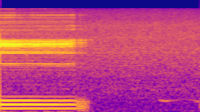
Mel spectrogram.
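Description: A man's voice holding one steady, drawn-out hesitation vowel for just under a second. Then it stops, leaving a pause with only faint hiss.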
